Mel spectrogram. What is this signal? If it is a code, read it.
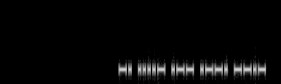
Morse code, heard as a keyed tone, about 48 wpm, 690 Hz. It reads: N4WPQ
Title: USA Call Signs - 4x Character Spacing - 50wpm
